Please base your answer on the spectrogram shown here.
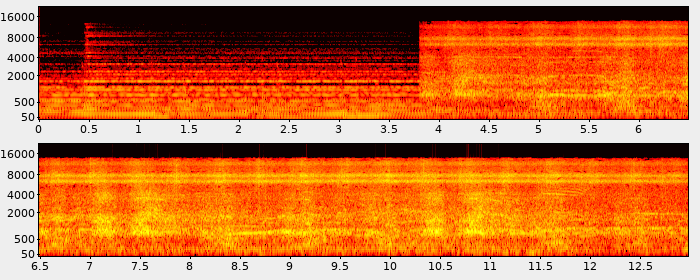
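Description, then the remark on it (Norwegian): A huge stadium crowd at the opening ceremony of the Commonwealth Games in Glasgow cheers wildly in a continuous, roaring wall of noise with rising swells, after a few seconds of tonal music that cuts off abruptly. “dere hører her, er eh, vill jubel i Glasgow i forgårs under åpningsseremonien til Samveldelekene.”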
